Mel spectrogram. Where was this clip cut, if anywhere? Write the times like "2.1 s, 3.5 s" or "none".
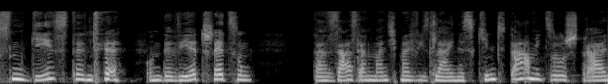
1.5 s, 3.6 s, 4.3 s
